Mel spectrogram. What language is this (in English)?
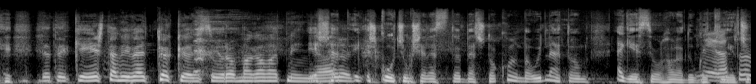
Hungarian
